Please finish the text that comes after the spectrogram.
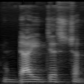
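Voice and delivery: डाइजेशन said "dai-JES-chan"; correct pronunciation. Shown as a demonstration. Teacher gives the right version, डाइजेशन with a "ch" sound. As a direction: end डाइजेशन with a clear "s-chan". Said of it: "इसका सही pronunciation होता है".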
